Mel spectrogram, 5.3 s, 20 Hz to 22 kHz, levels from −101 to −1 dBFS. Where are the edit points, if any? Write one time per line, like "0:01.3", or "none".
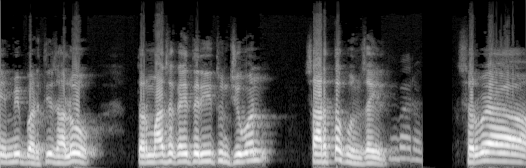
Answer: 0:04.2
